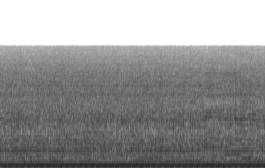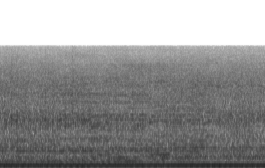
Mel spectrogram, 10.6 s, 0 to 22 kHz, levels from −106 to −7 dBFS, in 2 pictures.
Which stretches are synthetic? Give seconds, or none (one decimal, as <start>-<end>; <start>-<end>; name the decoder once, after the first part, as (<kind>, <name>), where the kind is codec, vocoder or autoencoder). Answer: 4.1-5.1 (codec, SNAC); 6.5-9.7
